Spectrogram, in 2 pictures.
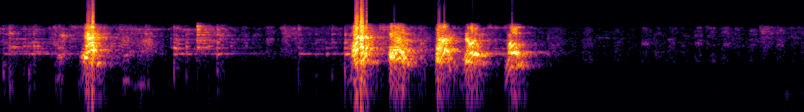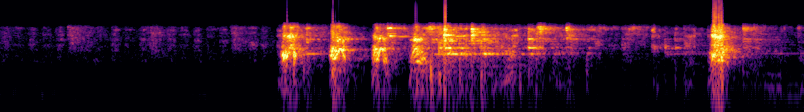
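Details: Two-year-old female Rottweiler playing with an empty gas cylinder; bursts of barking and clanging metal knocks around one second, four to five seconds and eleven to thirteen seconds, with a quiet stretch between.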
